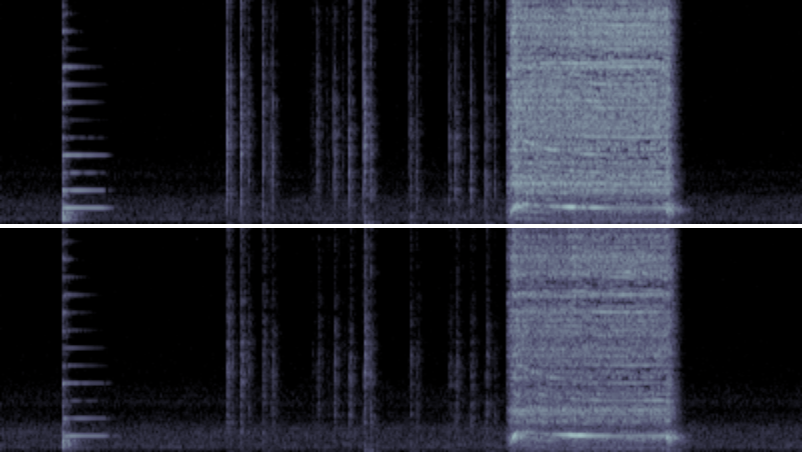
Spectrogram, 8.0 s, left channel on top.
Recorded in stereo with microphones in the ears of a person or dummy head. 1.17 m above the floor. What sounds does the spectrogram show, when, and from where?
0.6 s a guitar: 65° left (ahead or behind), 1.1 m
2.2 s typing on a keyboard: 70° left (ahead or behind), 0.7 m
5.0 s a drill: 50° left (ahead or behind), 1.6 m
